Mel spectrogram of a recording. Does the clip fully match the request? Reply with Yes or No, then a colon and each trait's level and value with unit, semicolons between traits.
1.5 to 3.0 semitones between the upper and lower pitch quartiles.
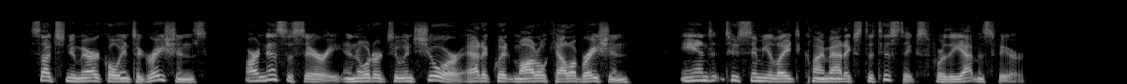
No: average, 3.6 semitones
